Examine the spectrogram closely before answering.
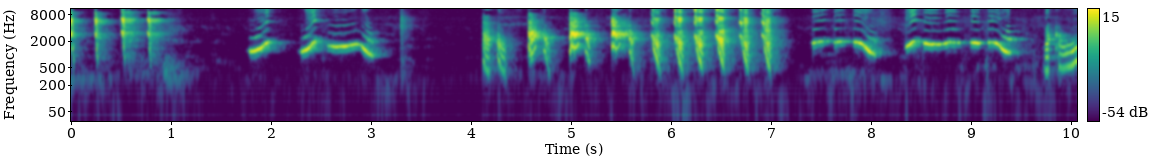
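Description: Indian ringneck parakeet calling: a few clicks at the start, two short whistles, then a quick run of sharp calls at about four a second, and two longer level whistles near the end.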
